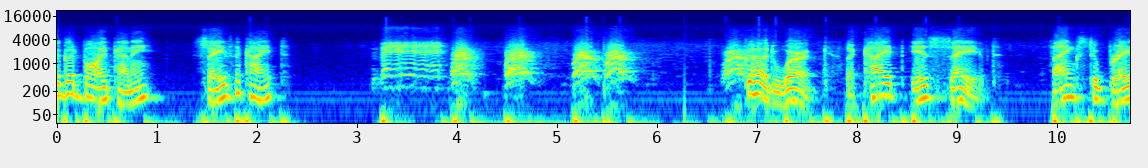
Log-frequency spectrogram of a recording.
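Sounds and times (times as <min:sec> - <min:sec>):
speech: 0:00.0 - 0:02.4, 0:03.2 - 0:04.0, 0:06.9 - 0:09.4, 0:10.0 - 0:10.7
old billy goat bleating: 0:03.1 - 0:04.3
dog barking at a billy goat: 0:03.9 - 0:06.0, 0:06.6 - 0:07.1.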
